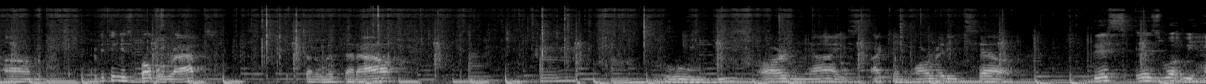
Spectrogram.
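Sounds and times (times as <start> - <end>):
background music: 0.0 - 12.0
bubble wrap crackling: 0.0 - 12.0.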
